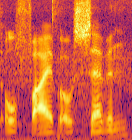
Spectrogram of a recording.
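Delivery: ordinary talk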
